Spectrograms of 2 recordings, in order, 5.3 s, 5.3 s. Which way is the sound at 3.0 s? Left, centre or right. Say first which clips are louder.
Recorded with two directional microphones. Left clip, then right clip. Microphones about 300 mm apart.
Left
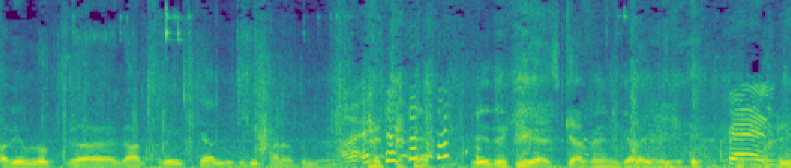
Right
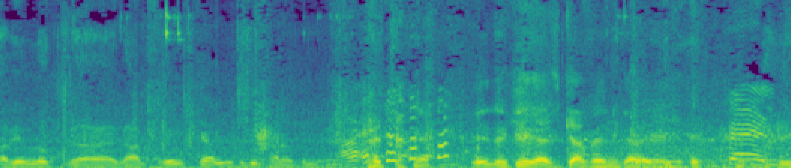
Left 6 dB; centre.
